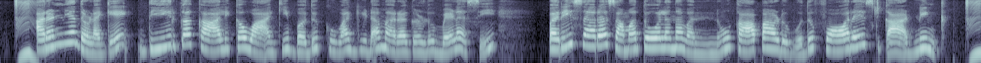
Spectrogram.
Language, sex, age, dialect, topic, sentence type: Kannada, female, 18-24, Mysore Kannada, agriculture, statement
